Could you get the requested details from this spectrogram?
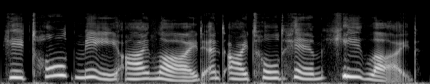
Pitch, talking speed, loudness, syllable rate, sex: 275 Hz, 155 wpm, -16 LUFS, 2.7 syllables/s, female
